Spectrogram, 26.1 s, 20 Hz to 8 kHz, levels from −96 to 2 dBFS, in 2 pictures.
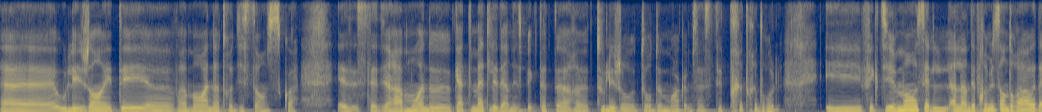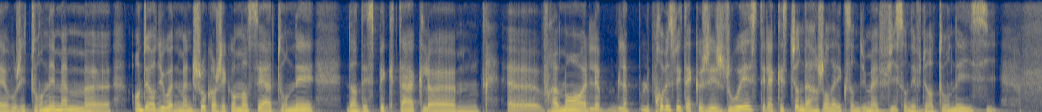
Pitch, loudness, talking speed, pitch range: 180 Hz, -20 LUFS, 195 wpm, 170-195 Hz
